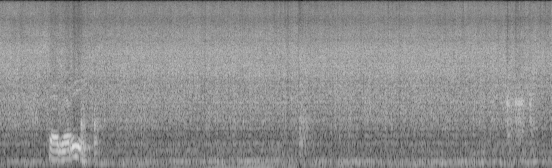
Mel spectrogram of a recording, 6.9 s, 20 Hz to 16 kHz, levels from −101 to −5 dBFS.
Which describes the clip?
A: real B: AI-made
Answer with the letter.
A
